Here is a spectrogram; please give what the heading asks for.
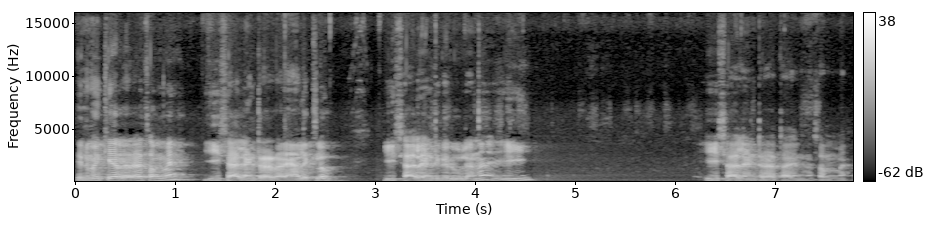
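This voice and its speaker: A man teaching English pronunciation rules, repeating each example slowly and asking and answering his own questions. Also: fairly high pitch. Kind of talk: classroom lesson explaining pronunciation rules. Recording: echoey lo-fi classroom recording.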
